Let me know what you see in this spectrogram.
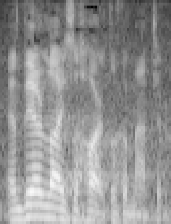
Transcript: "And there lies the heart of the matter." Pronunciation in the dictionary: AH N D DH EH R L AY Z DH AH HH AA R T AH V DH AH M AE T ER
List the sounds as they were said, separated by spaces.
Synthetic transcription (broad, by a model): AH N DH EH R L AY Z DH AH HH AA R T AH V DH AH M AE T ER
